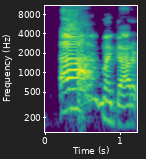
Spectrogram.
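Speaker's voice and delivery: really loud, high-pitched outburst. Answering the podcast host's welcome: loud exclamation. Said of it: "Sorry if that was really loud".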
